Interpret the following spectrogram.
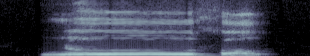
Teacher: نون واو پیش نو، ہا پیش ہو، نو ہو. ہا کو نہیں لمبا کرنا کیونکہ اس کے آگے کچھ نہیں ہے، تو نون کو لمبا کرنا ہے صرف کیونکہ اس کے بعد واو مد بن رہی ہے.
